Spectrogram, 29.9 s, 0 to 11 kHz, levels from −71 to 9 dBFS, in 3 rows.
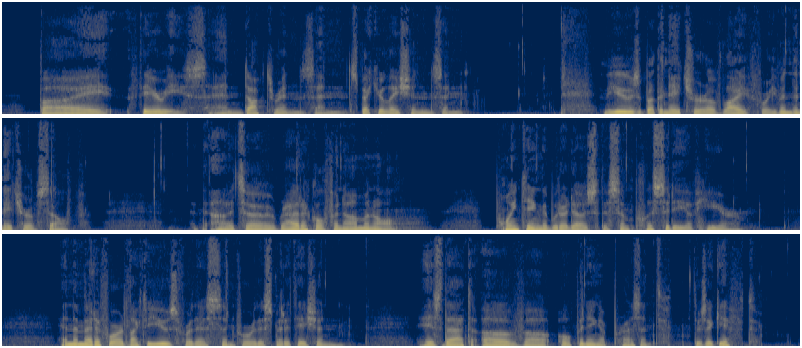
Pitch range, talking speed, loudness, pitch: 90-110 Hz, 110 wpm, -20 LUFS, 100 Hz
